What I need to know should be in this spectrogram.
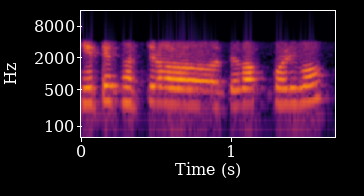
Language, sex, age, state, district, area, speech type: Odia, female, 18-30, Odisha, Subarnapur, urban, conversation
